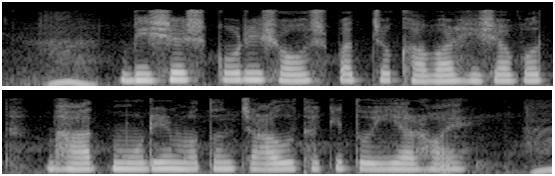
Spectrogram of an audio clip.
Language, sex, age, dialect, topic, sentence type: Bengali, female, 18-24, Rajbangshi, agriculture, statement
